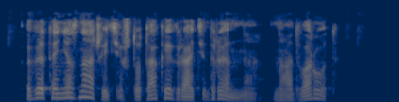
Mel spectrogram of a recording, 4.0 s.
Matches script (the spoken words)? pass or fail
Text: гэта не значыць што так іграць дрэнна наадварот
pass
